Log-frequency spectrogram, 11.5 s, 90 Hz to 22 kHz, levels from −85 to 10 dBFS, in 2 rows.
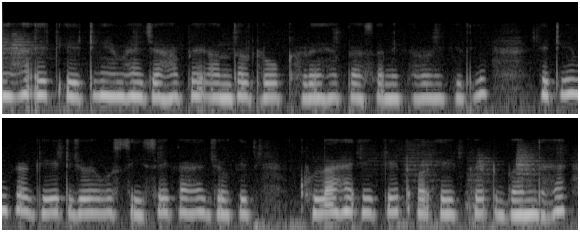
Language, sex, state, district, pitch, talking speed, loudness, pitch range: Hindi, female, Bihar, Jahanabad, 205 Hz, 170 wpm, -30 LUFS, 200-220 Hz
